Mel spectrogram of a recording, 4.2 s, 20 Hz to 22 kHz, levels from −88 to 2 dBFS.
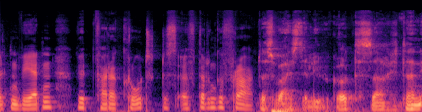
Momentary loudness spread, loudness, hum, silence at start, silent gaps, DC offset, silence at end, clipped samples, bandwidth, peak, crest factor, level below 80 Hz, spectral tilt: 8 LU; -24 LUFS; none; 0 s; none; under 0.1%; 0 s; under 0.1%; 16 kHz; -4 dBFS; 18 dB; -32 dBFS; -5 dB/octave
